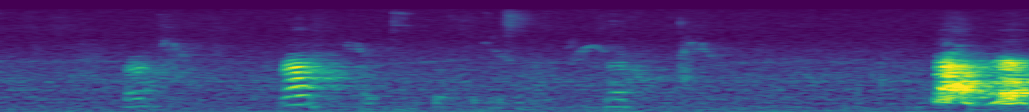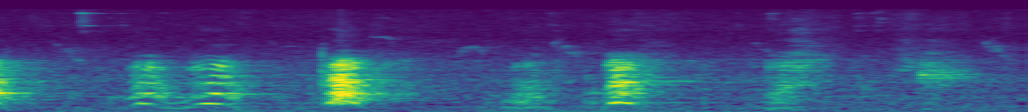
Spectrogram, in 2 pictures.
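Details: Siberian Husky playing with a neighbouring dog through a yard fence: a run of short, harmonic barks and yips, sparse at first, then a burst of louder overlapping barks in the middle, with softer whimpering yelps between.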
